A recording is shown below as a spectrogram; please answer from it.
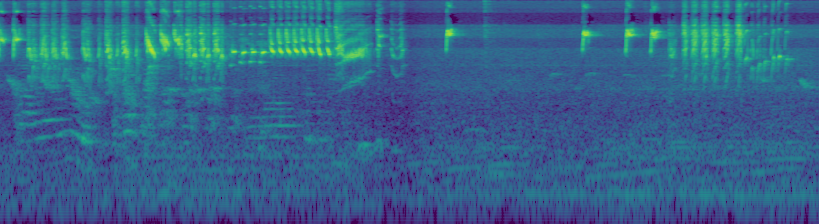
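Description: A red siskin sings a fast, high twittering song with buzzy trills and a rapid run of repeated notes, then sharp scattered chips over a low background hum.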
